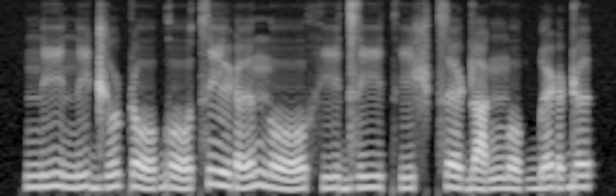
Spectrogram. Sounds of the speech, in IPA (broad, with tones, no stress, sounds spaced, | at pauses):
n̪ iː˧˥˧ n̪ i˧˥˧ d͡ʒ u˧˥˧ ʈ oː˧˩˧ ɡ oː˧˩˧ t͡s iː˦˨ ɽ ɘː˩˥ n̪ oː˧˩˧ x i˧˥˧ d͡z iː˥ t̪ʰ i˧˥˧ ʃ t͡s ɘː˦˨ ɖ a˧˩˧ ŋ͡m o˧˩˧ ɡ͡b ɘ˧˥˧ ɽ ɘ˥ ɖ ɘ˥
